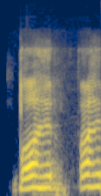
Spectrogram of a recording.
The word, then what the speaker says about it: Tahir: It's Ta. Tahir is Ta. So the people who say Dahir are wrong. They I don't know. pronounce It is wrong. Tahir. It's supposed to be Tahir. Tahir.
